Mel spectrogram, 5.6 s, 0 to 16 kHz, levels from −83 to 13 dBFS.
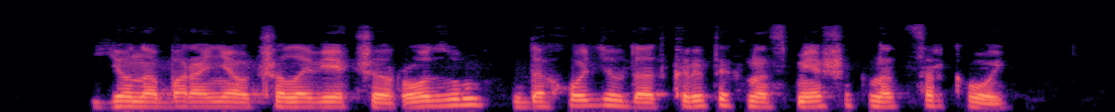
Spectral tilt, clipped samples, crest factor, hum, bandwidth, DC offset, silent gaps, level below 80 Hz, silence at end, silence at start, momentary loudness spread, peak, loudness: -7.5 dB/octave; under 0.1%; 14 dB; none; 7.6 kHz; under 0.1%; none; -58 dBFS; 0.55 s; 0.5 s; 5 LU; -2 dBFS; -15 LUFS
